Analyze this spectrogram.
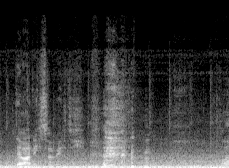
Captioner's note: laughing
